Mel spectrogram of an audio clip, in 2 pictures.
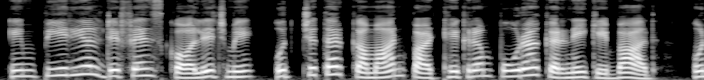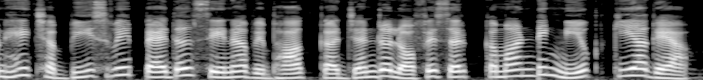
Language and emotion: Hindi, neutral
